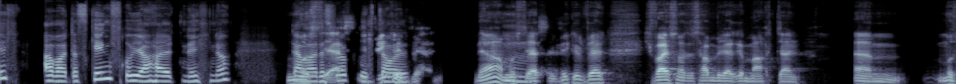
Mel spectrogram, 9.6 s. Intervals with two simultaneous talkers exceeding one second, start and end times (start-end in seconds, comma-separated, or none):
2.9-4.1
